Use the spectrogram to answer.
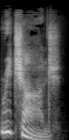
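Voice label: "recharge", British English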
